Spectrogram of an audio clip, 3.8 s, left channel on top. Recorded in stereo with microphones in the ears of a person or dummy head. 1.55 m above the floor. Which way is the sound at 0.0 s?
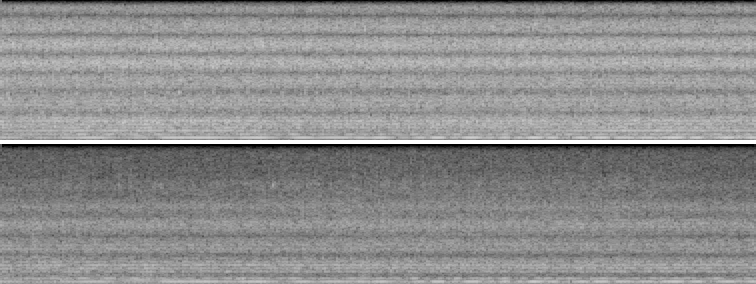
85° left.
